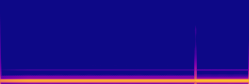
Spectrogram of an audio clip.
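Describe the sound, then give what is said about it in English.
A steady, low sine-wave hum holds one unchanging note; near the end a brief click sounds and the tone grows slightly louder as a second sine wave joins on the same pitch. “And that's two sine waves playing the same note.”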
